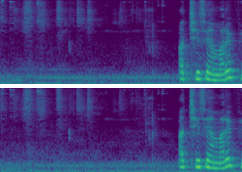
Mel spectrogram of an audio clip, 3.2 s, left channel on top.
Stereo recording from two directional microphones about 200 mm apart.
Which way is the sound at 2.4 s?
15° right (ahead or behind).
